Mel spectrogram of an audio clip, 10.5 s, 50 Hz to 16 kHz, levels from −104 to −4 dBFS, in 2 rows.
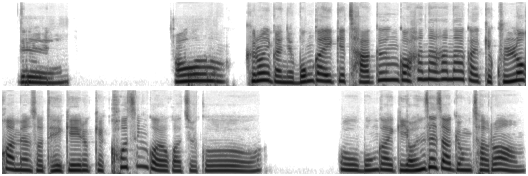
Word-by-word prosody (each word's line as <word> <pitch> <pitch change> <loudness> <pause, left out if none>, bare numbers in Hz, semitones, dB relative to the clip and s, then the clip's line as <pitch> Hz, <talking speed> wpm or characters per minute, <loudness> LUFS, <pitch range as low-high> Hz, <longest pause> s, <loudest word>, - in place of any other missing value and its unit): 네. 220 -2 -1 1.1
어. 280 0 +3 0.2
그러니깐요. 280 -6 +2
뭔가 275 +6 +3
이렇게 270 +1 0
작은 295 +7 -1
거 315 - +1
하나하나가 355 0 0
이렇게 250 -1 -4
굴러가면서 255 -5 +2
되게 220 +2 0
이렇게 225 0 -2
커진 375 +1 -4
거여 235 -9 +1
가지고. 210 0 -4 0.8
어 240 -2 0
뭔가 240 +4 -1
이렇게 225 -1 -2
연쇄작용처럼 240 - +1
245 Hz, 300 characters per minute, -17 LUFS, 220-290 Hz, 1.1 s, 어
